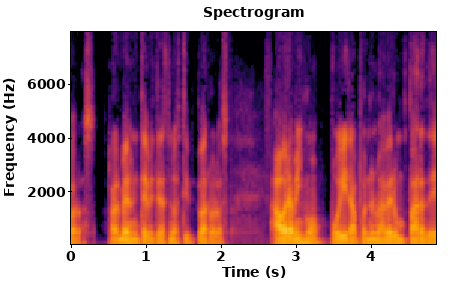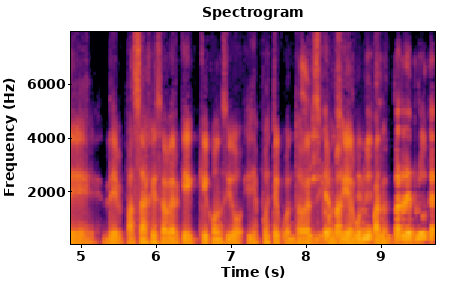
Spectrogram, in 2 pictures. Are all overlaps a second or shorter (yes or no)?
no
